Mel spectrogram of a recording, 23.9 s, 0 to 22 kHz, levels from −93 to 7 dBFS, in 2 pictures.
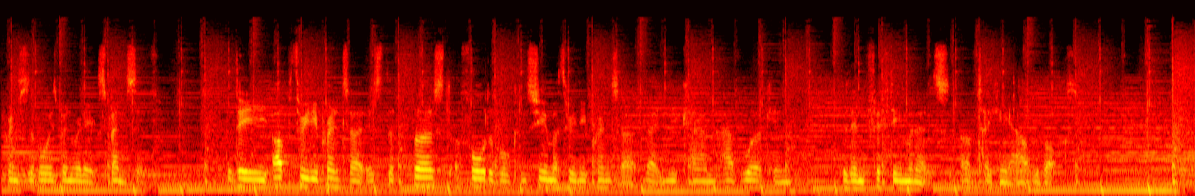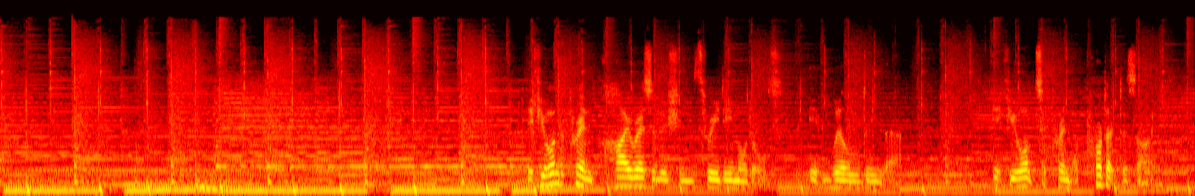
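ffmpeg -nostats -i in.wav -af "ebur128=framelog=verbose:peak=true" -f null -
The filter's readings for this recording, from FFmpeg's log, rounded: Integrated loudness:
  I:         -28.1 LUFS
  Threshold: -38.1 LUFS
Loudness range:
  LRA:         6.0 LU
  Threshold: -48.0 LUFS
  LRA low:   -30.9 LUFS
  LRA high:  -24.9 LUFS
True peak:
  Peak:       -6.3 dBFS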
